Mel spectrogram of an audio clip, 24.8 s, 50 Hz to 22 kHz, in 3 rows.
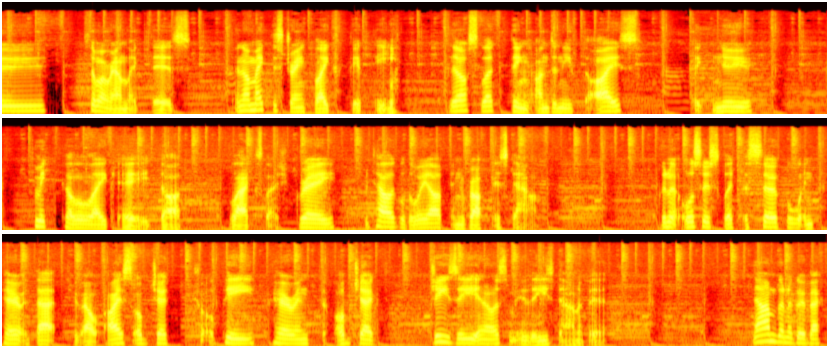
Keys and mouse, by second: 2.0-3.4 drag, 10.7 click, 12.2-13.2 drag, 13.4 click, 13.7 click, 16.6 shift+click, 18.0 ctrl+p, 19.5 click, 20.6 g, 20.8 z.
